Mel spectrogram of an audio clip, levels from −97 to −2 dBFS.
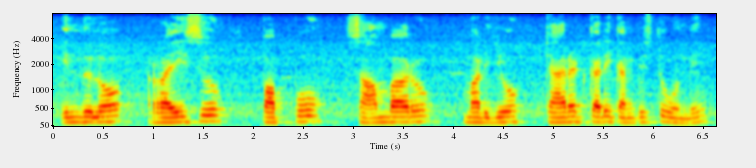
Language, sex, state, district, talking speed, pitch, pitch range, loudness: Telugu, male, Telangana, Hyderabad, 80 wpm, 135 Hz, 130-145 Hz, -18 LUFS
